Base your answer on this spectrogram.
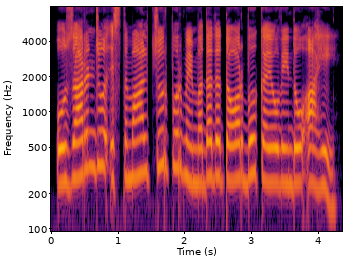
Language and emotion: Sindhi, neutral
